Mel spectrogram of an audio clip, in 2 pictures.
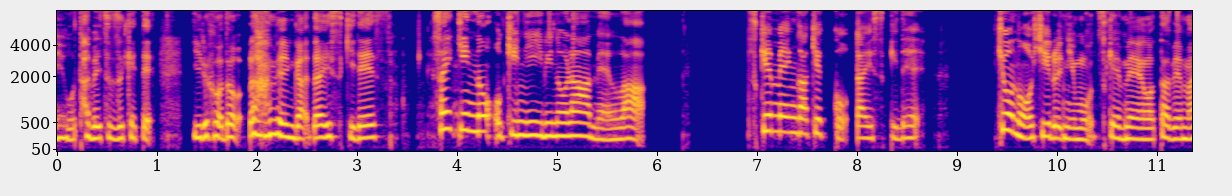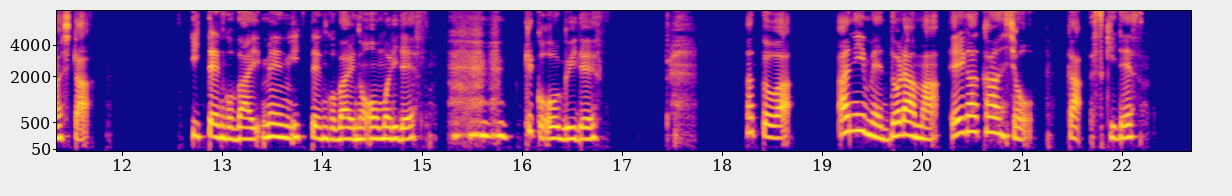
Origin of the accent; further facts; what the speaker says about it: Ichikawa, Chiba, Japan; 出身地は千葉県の市川市で、生まれも育ちも市川で、ずっと22年間育ってきました。誕生日は3月の20日、春生まれです。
